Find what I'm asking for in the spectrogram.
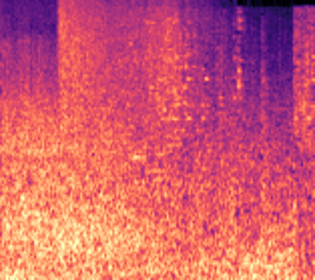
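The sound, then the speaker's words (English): A flaming falafel ball explodes in a loud, dense roaring rumble that starts at full force and slowly eases over about three seconds. “Oh no! The falafel ball! It's falling down towards Claire! Look out, Claire! It's going to explode!”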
